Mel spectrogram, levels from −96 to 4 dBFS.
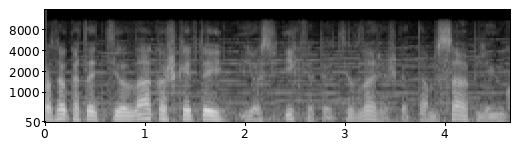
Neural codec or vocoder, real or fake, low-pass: none; real; 10.8 kHz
